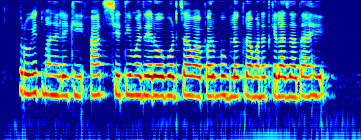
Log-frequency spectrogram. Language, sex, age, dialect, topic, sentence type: Marathi, female, 60-100, Standard Marathi, agriculture, statement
